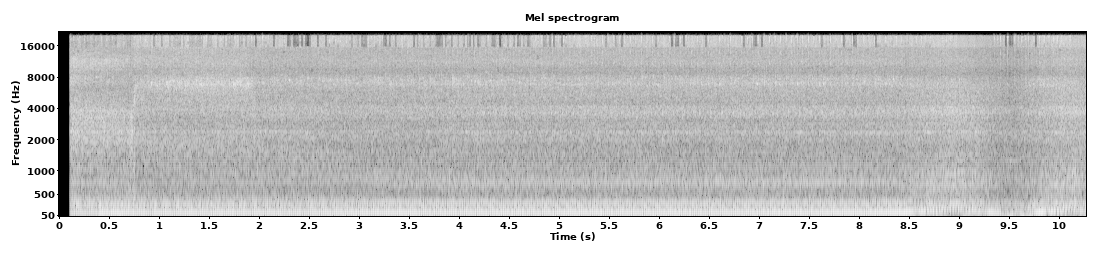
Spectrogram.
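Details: 1989 Jaguar XJS 5.3 V12, restarted after cutting out while driving (owner suspects ECU wasn't firing injectors): deep, uneven lumpy idle with revs dipping and swelling, odd surging when throttle held just off idle; revs up fine, seemingly on all 12 cylinders.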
